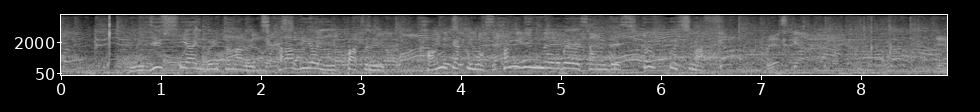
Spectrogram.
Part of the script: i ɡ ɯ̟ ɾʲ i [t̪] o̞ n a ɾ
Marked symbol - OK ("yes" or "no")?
yes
